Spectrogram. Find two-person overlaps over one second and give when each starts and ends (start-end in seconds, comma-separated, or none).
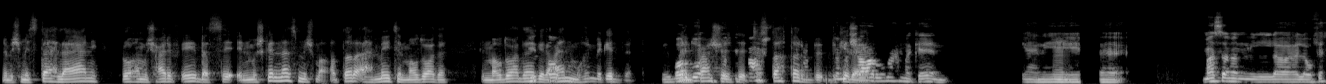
6.8-8.8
